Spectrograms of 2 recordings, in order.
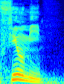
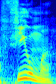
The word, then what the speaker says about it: film: Lembra dos dois L's? Tem que ficar em cima a língua, ó. Film, film. Porque se eu tivesse deixado assim, ó, filma, aí tá errado.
